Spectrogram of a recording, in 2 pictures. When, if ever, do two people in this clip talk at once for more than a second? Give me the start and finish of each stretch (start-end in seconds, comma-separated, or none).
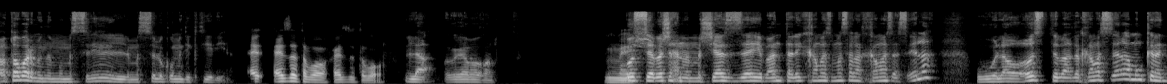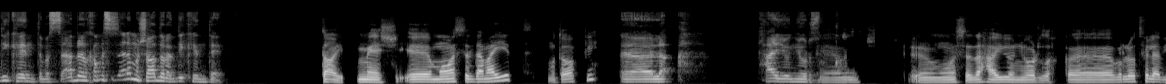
none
